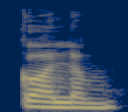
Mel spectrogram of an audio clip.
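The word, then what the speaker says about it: column: ई डब्ल्यू S news इसका दूसरा rule है कि जब एन के पहले एम आए तो एन साइलेंट होता है। जैसे ए यू टी यू एम N autumn P ओ एल यू एम एन कॉलम।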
